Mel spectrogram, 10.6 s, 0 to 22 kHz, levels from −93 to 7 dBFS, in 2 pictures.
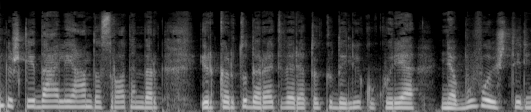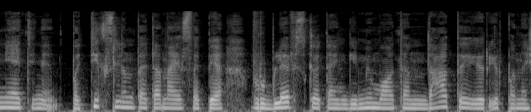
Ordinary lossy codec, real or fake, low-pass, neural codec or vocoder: MP3, 64 kbps; fake; 14.4 kHz; vocoder, 44.1 kHz, 128 mel bands every 512 samples, BigVGAN v2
